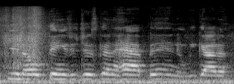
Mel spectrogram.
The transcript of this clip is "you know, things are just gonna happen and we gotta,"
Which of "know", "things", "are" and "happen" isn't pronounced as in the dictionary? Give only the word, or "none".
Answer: none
